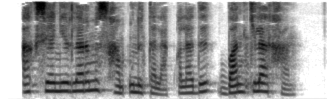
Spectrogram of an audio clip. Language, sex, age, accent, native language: Uzbek, female, 25-34, Xorazm, Uzbek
